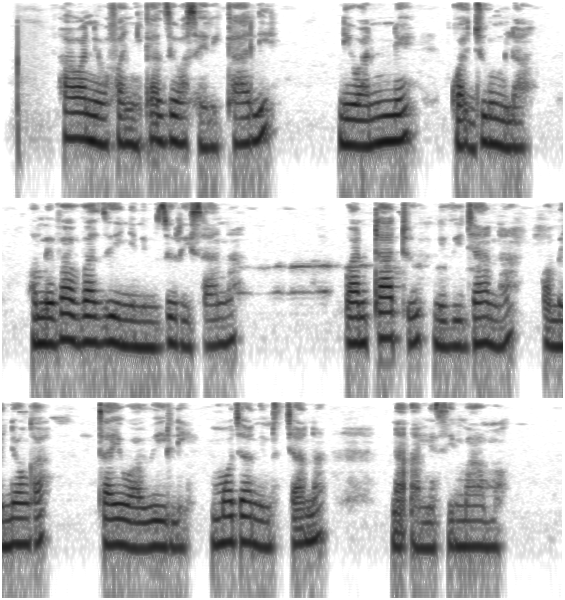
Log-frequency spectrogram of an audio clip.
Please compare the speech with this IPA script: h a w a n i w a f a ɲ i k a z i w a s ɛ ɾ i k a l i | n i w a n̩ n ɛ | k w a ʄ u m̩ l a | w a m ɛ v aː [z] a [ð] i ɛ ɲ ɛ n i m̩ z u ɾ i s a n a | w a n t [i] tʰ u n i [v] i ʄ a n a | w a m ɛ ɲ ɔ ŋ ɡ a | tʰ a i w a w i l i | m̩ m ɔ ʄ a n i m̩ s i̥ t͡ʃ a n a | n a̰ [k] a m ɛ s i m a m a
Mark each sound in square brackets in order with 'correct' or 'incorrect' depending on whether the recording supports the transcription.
incorrect, incorrect, incorrect, correct, incorrect

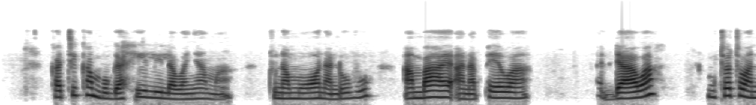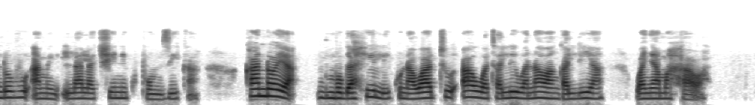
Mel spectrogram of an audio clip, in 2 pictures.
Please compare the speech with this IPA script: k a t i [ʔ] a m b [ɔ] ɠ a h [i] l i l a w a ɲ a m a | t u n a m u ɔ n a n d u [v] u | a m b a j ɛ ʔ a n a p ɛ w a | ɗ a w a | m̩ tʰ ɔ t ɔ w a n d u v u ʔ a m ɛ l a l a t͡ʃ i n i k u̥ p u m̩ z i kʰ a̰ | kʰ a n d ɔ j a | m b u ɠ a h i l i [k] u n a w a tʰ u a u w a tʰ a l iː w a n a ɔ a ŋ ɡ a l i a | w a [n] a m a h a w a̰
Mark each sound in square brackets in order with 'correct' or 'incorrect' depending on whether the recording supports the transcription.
incorrect, incorrect, correct, correct, correct, incorrect

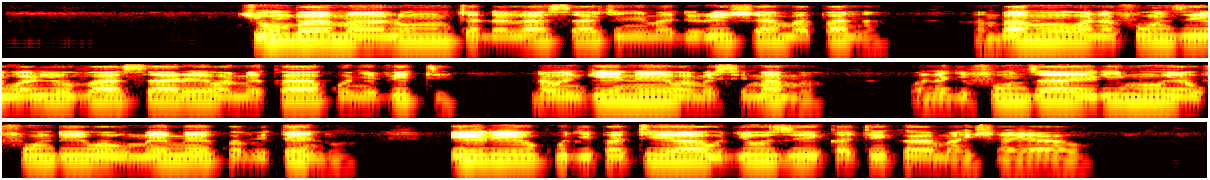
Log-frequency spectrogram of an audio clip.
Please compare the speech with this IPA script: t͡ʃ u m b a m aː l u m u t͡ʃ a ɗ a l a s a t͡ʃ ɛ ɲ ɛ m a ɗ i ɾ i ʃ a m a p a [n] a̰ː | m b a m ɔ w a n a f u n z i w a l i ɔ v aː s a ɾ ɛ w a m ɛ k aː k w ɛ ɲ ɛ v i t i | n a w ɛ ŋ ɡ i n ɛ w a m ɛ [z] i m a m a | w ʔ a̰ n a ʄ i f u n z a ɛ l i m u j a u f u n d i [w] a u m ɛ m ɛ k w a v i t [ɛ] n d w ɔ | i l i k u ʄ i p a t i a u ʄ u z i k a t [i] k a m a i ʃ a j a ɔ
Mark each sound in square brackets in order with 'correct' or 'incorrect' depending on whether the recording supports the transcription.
correct, incorrect, correct, correct, correct

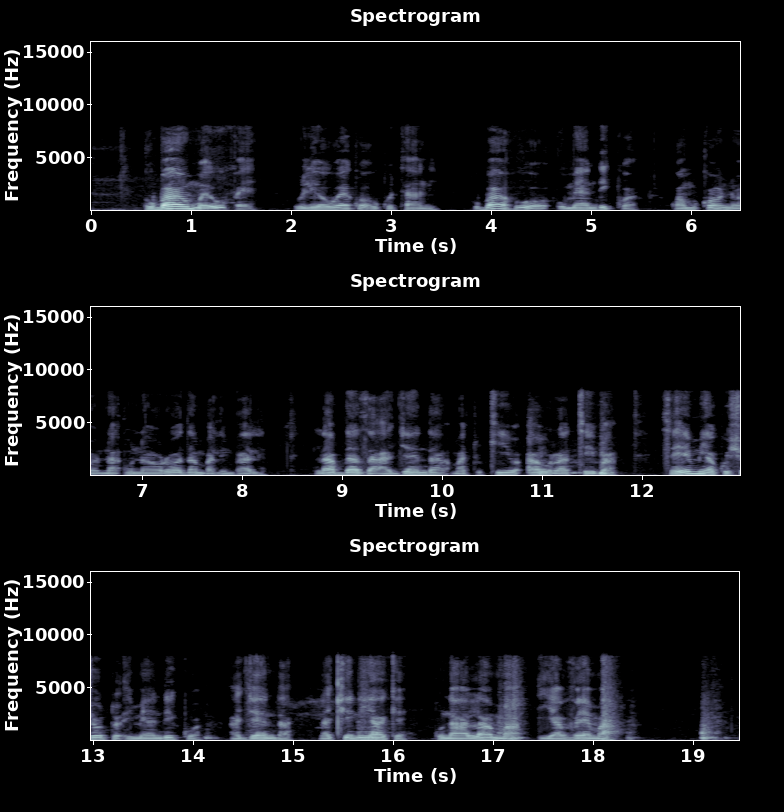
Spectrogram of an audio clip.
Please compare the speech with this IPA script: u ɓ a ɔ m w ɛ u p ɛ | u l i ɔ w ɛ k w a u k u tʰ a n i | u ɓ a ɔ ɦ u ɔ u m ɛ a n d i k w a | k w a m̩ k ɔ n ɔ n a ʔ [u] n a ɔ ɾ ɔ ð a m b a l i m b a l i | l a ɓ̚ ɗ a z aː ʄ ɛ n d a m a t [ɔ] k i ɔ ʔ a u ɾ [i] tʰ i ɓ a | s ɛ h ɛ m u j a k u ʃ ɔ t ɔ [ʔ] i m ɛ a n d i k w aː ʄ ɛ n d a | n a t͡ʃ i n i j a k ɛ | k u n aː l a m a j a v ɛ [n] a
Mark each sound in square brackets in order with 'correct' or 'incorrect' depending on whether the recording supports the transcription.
correct, incorrect, incorrect, correct, incorrect

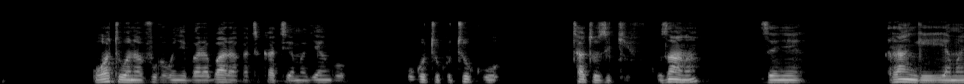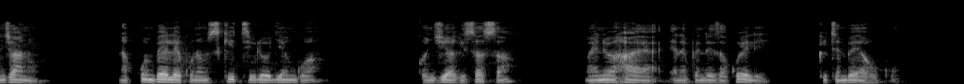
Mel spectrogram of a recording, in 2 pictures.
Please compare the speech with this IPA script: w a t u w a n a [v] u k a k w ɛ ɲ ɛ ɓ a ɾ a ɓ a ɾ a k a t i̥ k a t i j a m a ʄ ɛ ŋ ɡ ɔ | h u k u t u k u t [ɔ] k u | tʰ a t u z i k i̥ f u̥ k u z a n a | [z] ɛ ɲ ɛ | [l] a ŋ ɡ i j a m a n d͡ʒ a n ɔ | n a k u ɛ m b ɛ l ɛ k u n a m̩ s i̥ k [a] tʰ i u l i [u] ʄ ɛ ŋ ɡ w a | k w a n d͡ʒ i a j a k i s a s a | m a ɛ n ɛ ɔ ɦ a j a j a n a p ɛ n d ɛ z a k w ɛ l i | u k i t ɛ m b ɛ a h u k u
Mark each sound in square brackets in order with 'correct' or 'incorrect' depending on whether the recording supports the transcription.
correct, incorrect, correct, incorrect, incorrect, incorrect

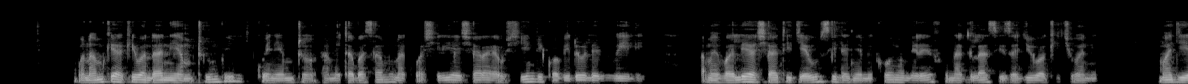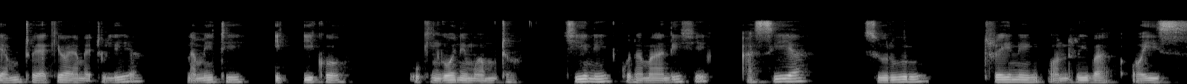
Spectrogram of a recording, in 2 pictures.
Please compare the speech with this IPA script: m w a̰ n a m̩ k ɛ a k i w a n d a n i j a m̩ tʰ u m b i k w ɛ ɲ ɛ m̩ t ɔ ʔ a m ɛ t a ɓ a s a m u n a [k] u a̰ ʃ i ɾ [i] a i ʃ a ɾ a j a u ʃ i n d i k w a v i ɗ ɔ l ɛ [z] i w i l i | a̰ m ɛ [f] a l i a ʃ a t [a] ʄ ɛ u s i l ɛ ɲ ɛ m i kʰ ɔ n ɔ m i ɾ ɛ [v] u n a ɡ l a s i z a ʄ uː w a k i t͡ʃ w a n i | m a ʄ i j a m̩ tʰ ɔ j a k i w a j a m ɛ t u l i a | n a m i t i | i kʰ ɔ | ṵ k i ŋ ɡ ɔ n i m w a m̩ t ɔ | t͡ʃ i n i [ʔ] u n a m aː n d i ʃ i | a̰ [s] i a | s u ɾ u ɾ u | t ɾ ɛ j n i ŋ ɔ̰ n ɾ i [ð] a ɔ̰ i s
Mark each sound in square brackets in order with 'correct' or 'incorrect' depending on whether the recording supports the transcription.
correct, correct, incorrect, incorrect, incorrect, incorrect, incorrect, correct, incorrect

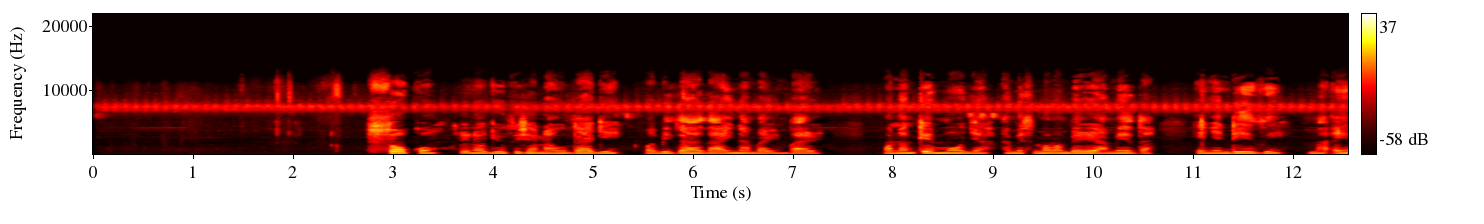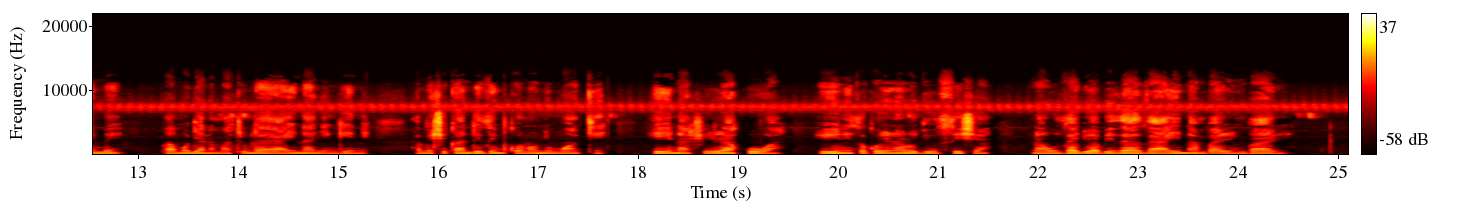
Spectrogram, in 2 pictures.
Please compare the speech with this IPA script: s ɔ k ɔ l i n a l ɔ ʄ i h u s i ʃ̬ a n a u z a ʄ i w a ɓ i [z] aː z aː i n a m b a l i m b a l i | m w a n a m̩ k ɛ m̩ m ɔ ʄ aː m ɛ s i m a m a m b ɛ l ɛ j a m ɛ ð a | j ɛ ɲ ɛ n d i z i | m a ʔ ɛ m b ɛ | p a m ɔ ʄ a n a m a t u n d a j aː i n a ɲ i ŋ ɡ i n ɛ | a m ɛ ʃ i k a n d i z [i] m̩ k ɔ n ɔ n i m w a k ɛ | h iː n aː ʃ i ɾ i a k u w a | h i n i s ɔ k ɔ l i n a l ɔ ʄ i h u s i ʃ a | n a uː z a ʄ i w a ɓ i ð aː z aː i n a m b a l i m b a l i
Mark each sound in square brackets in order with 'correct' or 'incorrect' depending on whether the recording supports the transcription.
incorrect, correct

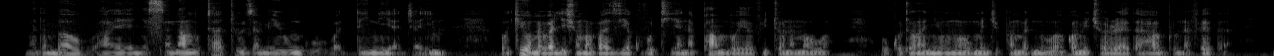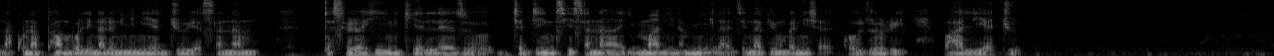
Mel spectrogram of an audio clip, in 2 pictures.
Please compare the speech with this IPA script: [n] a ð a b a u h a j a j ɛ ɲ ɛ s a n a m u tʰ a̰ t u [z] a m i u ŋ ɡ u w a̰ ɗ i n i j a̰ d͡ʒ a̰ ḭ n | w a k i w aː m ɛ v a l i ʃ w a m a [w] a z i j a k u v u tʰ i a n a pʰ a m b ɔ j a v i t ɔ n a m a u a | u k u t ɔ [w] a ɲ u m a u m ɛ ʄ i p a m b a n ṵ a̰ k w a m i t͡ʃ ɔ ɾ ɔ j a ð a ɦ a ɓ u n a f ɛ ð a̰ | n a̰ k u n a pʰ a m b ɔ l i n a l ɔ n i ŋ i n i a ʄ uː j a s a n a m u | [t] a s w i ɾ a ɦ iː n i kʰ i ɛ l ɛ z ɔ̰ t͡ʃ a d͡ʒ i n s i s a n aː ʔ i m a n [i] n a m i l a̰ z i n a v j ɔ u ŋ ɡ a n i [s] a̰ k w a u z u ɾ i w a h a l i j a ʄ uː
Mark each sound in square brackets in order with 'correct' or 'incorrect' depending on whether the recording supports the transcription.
incorrect, correct, incorrect, correct, correct, correct, incorrect

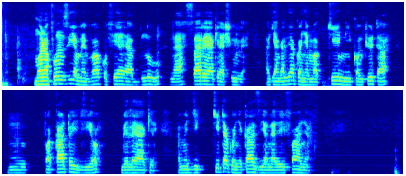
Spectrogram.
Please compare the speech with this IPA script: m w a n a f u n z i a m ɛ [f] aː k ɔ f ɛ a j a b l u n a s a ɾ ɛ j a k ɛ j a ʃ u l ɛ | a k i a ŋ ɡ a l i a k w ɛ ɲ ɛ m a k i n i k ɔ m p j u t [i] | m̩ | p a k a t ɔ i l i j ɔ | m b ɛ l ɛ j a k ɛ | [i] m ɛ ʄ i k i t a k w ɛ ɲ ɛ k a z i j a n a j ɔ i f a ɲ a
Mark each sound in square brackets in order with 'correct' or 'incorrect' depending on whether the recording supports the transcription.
incorrect, incorrect, incorrect

